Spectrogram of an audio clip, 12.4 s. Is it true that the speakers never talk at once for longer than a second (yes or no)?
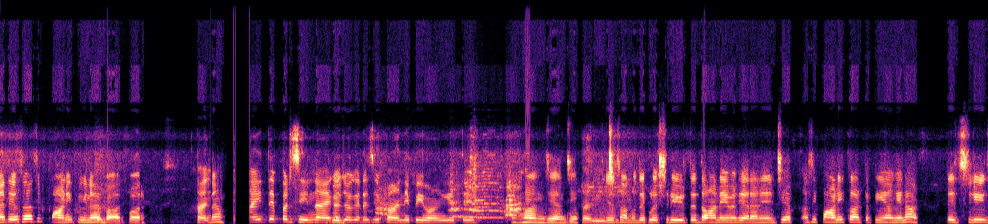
yes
